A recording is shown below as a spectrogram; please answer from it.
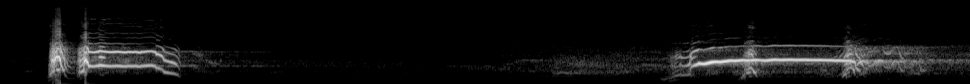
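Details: Coyotes calling: a couple of sharp yelps leading into a short level howl that drops off, a long silence, then a sustained steady howl with a second voice breaking in.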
